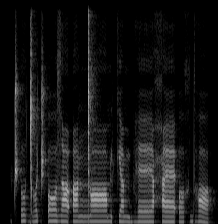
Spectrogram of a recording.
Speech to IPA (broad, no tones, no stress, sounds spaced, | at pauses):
t͡ʃʼ o ɡ͡ǀ ɔ t͡ʃʼ ɔ z ɑ ʔ ɑ ŋ ŋ͡ǀ ɑː m kʲ ɑ m bʱ ɛː ħ æ ʔ ɔ x dʱ ɒ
